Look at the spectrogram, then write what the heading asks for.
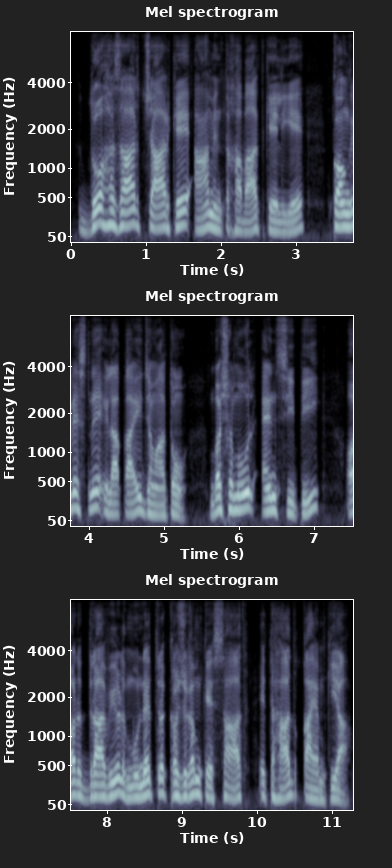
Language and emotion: Urdu, neutral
